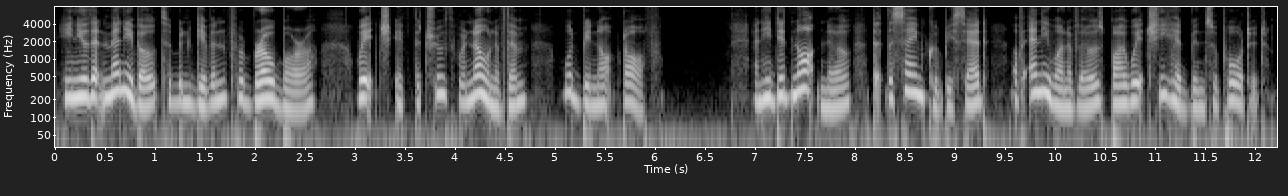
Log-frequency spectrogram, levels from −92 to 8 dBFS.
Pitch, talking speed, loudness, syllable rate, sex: 190 Hz, 215 wpm, -19 LUFS, 5.7 syllables/s, female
